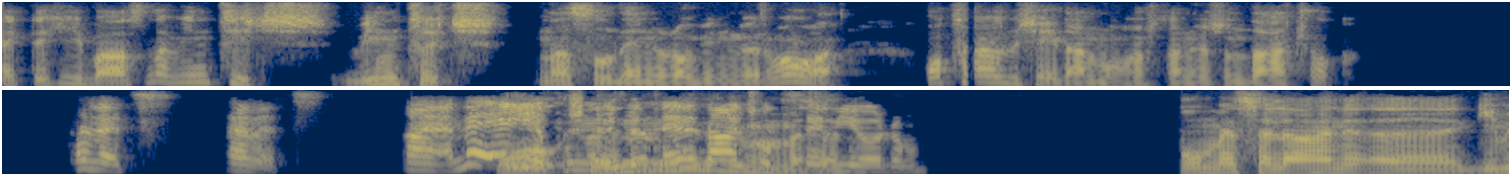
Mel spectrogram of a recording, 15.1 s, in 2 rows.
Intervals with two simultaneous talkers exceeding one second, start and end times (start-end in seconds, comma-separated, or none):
10.0-11.8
